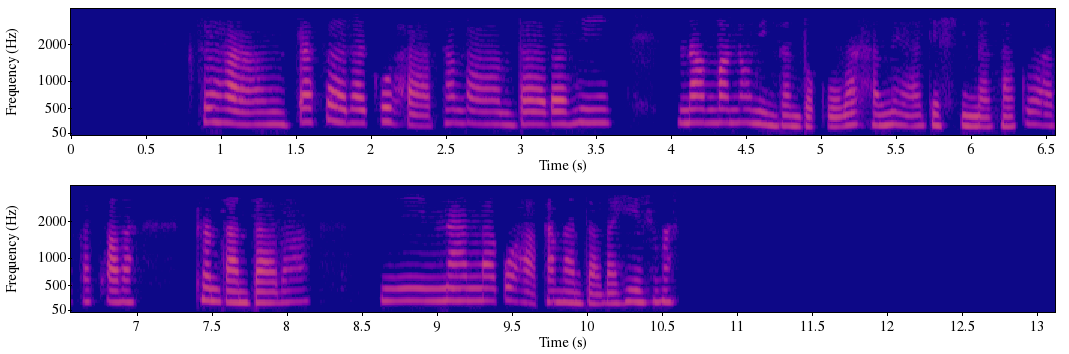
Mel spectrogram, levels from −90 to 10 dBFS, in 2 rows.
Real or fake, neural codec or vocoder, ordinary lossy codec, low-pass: fake; codec, 16 kHz, 1 kbps, X-Codec, HuBERT features, trained on balanced general audio; MP3, 16 kbps; 3.6 kHz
